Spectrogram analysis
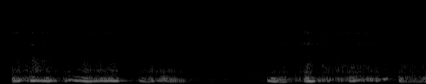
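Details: Dog snoring while asleep lying on owner's lap, wobbling as owner laughs; low rumbling, vibrating snores in bursts with pauses between breaths.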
